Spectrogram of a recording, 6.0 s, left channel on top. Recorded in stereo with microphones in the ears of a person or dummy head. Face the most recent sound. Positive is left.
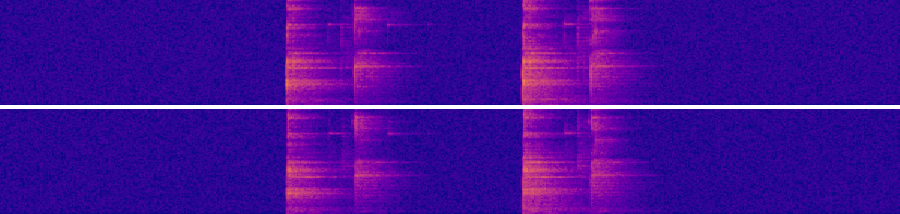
turn(degrees=35)  # may be behind; listen again after turning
